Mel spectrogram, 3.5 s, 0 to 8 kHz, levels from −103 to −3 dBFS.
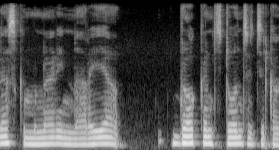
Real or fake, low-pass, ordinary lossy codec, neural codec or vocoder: real; 7.2 kHz; none; none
